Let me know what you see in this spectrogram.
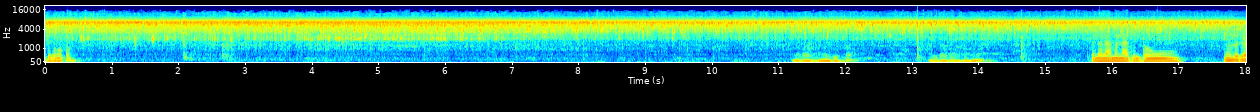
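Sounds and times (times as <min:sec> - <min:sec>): food sizzling in oil: 0:00.0 - 0:18.0
faint crackles: 0:10.8 - 0:18.0.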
